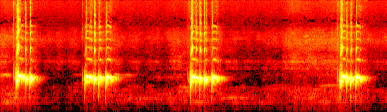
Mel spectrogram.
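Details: Four quick stuttered coo bursts from a local zebra dove, spaced one to three seconds apart, each a tight run of bubbling notes at a steady pitch. The recording is used as a lure in the rainy season.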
